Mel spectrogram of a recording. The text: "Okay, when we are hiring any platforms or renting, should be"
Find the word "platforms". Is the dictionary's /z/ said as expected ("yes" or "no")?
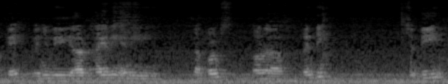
no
